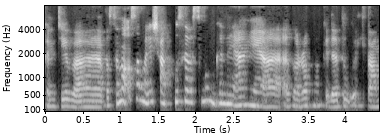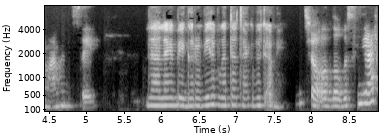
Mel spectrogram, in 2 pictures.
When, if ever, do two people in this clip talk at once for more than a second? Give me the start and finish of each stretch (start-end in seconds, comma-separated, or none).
none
